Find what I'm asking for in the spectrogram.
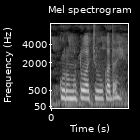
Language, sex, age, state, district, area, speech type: Santali, female, 18-30, West Bengal, Birbhum, rural, spontaneous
